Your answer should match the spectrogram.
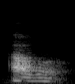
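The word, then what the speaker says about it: hour: तो songs, since, पिछले की इंग्लिश लास्ट, एंड आवर। घंटे की जो प्रोनाउंसिएशन होती है वो आर नहीं होती है, दैट्स आवर।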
